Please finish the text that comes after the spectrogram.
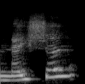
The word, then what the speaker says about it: nation: if you look at the word nation that t i ends up making the sh sound this is english and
